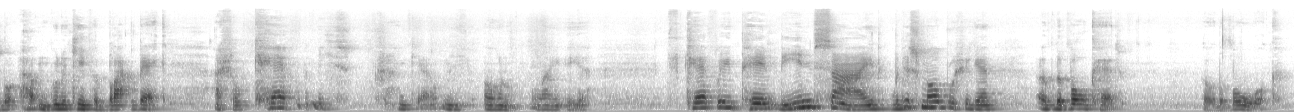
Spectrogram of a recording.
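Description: A man's voice: on the high side, mellow, echoey room. A man giving a chatty, rambling hobby tutorial, explaining each step as he goes. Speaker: model painter. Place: indoor hobby desk.

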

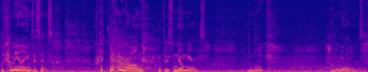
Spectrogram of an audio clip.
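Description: A woman's voice: a little high, expressive, measured pace, pauses often. Rambling jokey young vlogger woman. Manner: rambling, jokey, self-mocking. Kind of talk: casual vlog chat. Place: public places, indoors and out. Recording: busy crowd and street noise.

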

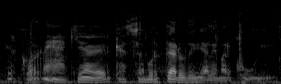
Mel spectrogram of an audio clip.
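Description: An actor with a Roman accent playing a wry middle-aged swindler, speaking colloquially in a film comedy. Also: male voice, on the low side, fairly quick, lightly acted. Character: middle-aged debt-ridden swindler who faked his death. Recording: outdoor film sound, faint noise.

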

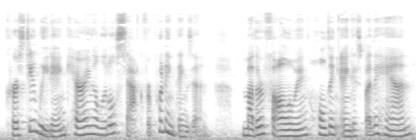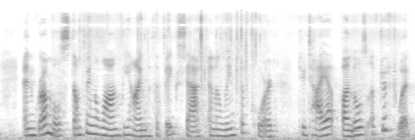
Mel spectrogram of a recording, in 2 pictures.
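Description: A woman in her forties reads a children's story aloud with lots of expression, sitting indoors a short way from the camera. Her voice is mid-range, and there's a little hiss or hum in the recording.

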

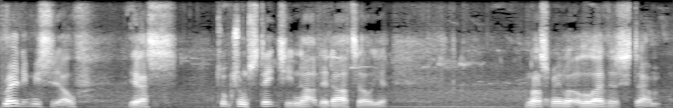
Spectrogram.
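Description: In a measured, mid-range, slightly mellow voice, a middle-aged English man demonstrates bushcraft gear at his woodland camp. He's jokey and chatty, raising questions and answering them himself. The action camera, on his chest or a tripod, also catches birdsong and faint outdoor noise.

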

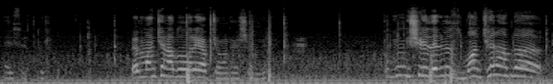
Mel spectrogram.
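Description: A woman commentating a horror game as she plays, often shouting at the character and repeating words. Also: very high-pitched, moderate pace, pauses often, heavy background noise. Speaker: gameplay streamer. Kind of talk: excited gameplay commentary. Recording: loud game music behind.

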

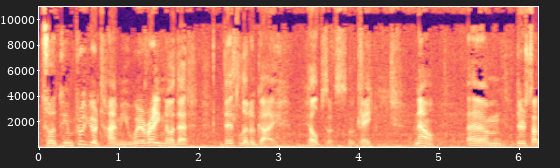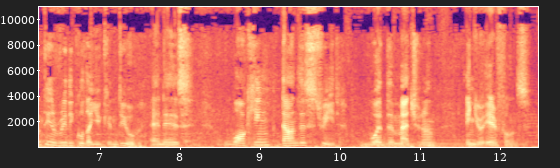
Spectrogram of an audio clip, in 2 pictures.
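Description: A saxophone teacher in his thirties, with a fairly high voice and lively intonation, talks at normal speed with hardly any pauses over music. He's walking down a rainy street giving a casual lesson, chatting upbeat into a phone held at arm's length and often asking "okay?"

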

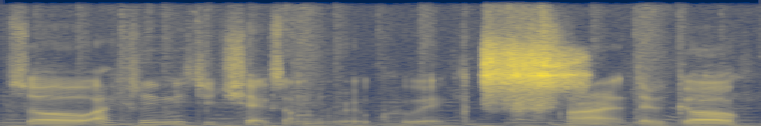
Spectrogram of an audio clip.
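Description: A man's voice: lowish voice, expressive, a little fast, gravelly. British male gaming host, chatty, yelps at scares, faint music underneath. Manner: chatty, yelps loudly when startled. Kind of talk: casual gameplay commentary.

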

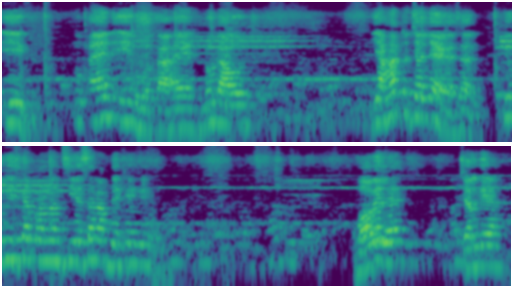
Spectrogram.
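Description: High-voiced man teaching in an echoey room. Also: takes it slowly, pauses often, music in the background. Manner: emphatic, repeats points, often says "sir". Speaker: English teacher. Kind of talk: classroom-style grammar lesson. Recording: echoey room, mic far off, background noise.

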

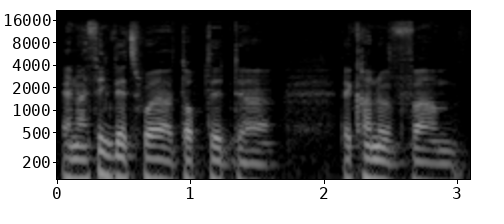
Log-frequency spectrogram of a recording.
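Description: Soft-spoken young New man, mellow voice. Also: on the low side, flat delivery, moderate pace. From New Zealand. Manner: soft-spoken, hesitant with fillers. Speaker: guest, tribute singer. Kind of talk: studio interview. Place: small TV studio set.

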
